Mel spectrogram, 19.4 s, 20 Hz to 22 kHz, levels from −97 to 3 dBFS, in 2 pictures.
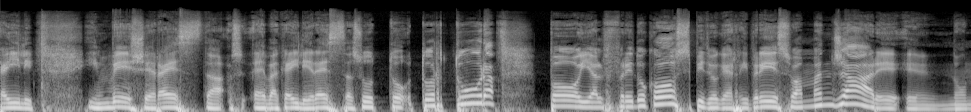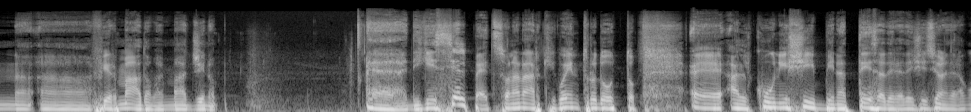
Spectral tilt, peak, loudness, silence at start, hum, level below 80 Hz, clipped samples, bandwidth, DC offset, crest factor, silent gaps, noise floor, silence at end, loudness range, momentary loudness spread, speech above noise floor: -5 dB/octave; -6 dBFS; -18 LUFS; 0 s; none; -30 dBFS; under 0.1%; 15.5 kHz; under 0.1%; 12 dB; none; -47 dBFS; 0 s; 4 LU; 7 LU; 30 dB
